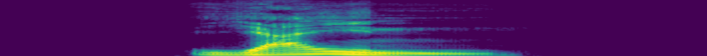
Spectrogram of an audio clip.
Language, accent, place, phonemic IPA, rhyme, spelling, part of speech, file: German, Germany, Berlin, /jaɪ̯n/, -aɪ̯n, jein, interjection, De-jein.ogg
- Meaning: yes and no, yes but also no; kinda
